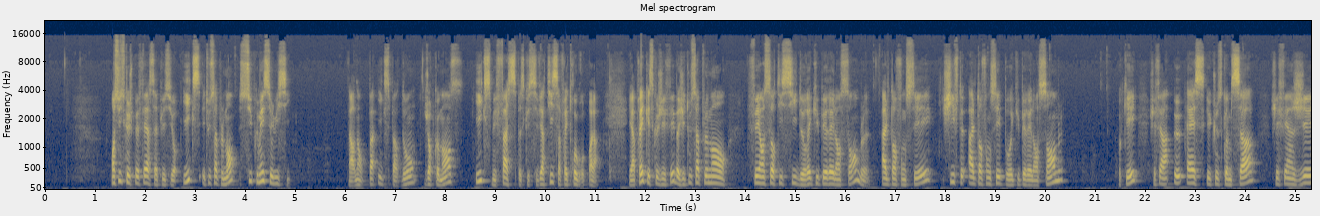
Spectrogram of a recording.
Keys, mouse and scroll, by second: 1.0-3.6 scroll up 2, 3.8 x, 4.3-4.7 scroll down 2, 4.7-7.5 middle drag, 7.5 ctrl+z, 9.9 x, 10.5-13.4 middle drag, 13.4-14.0 scroll up 3, 14.0-16.7 shift+middle drag, 16.7 alt+click, 20.1 alt+shift+click, 21.2 alt+shift+click, 22.4 e, 24.9 g.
